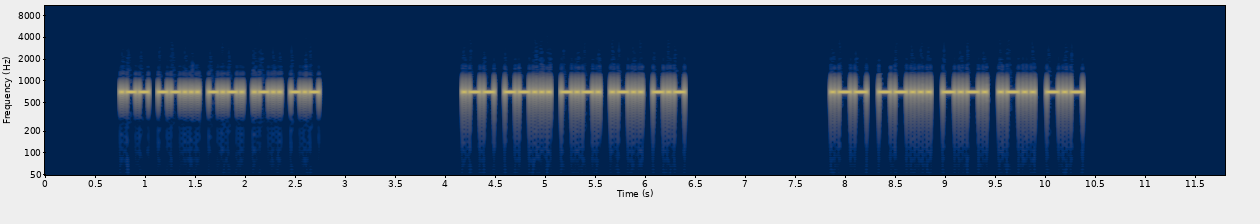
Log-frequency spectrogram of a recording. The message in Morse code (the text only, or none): W7CLK W7CLK W7CLK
